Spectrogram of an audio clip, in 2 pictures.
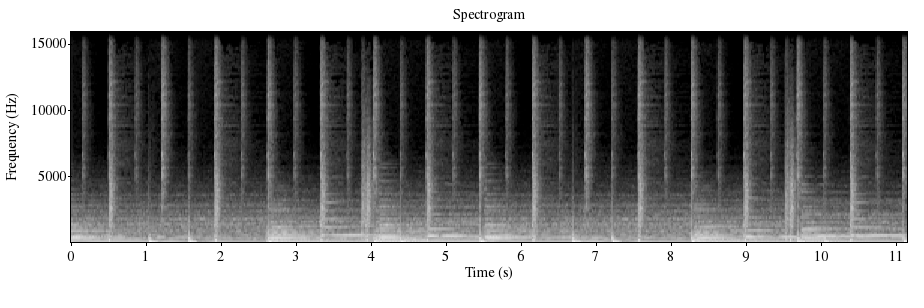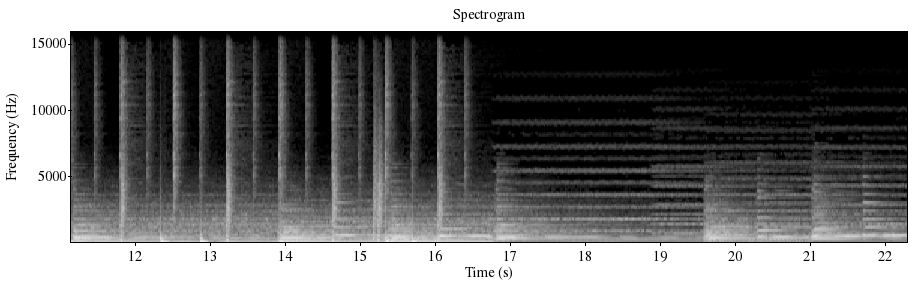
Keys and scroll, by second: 20.8 super+s, 21.1 Right, 21.4 BackSpace.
